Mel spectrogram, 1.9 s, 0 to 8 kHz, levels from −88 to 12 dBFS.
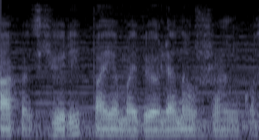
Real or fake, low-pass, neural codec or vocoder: real; 7.2 kHz; none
